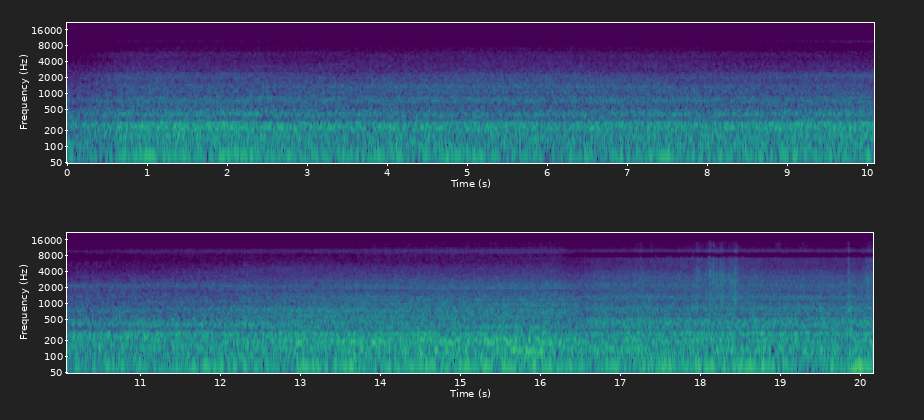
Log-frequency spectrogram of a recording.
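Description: A steady whirring hum, like a fan or machine running, with a few light clicks near the end.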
